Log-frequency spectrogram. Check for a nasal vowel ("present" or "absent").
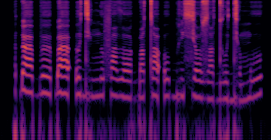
absent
